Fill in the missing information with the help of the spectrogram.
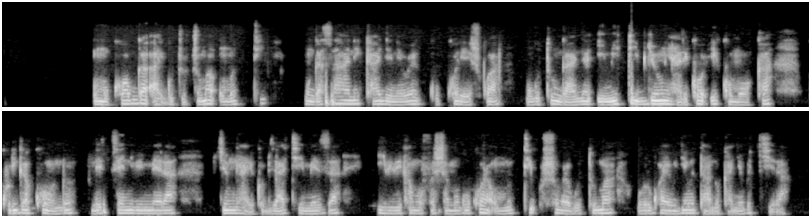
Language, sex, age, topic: Kinyarwanda, male, 18-24, health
